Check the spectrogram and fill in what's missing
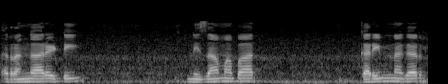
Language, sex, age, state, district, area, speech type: Urdu, male, 18-30, Telangana, Hyderabad, urban, spontaneous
